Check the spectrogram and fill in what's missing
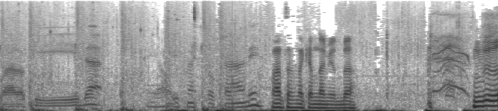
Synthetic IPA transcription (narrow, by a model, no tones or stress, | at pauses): a̰ːɾɔ̰kid̪ɛ | joit̪mɛksokaalnihat̪ɛznɛkɛmnɛmjød̪̚bɛ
